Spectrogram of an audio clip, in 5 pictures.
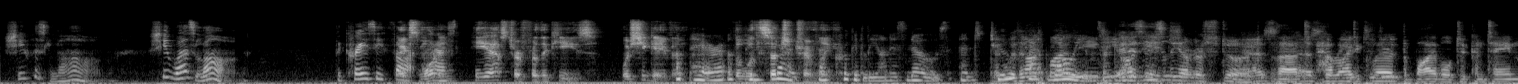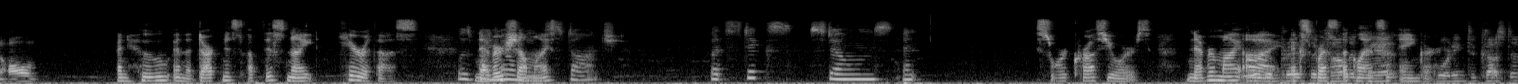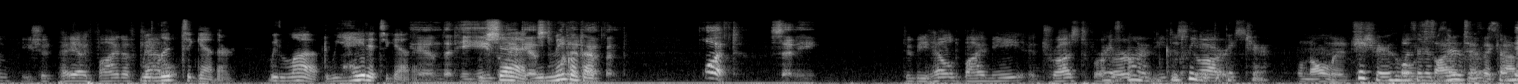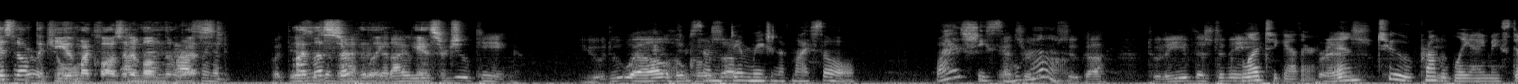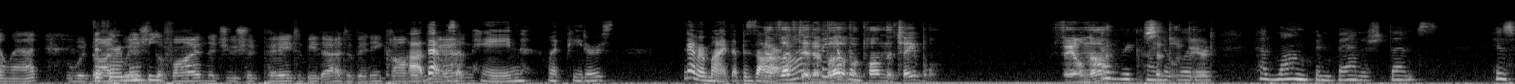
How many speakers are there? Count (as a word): seven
